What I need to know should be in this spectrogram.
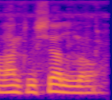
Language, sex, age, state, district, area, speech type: Telugu, male, 18-30, Andhra Pradesh, Guntur, rural, spontaneous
